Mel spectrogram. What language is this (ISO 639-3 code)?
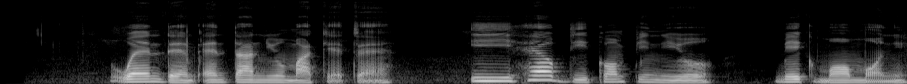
pcm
